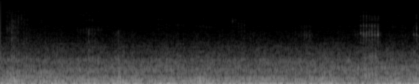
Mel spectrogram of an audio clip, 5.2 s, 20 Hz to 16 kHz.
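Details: Female Somali cat Karen, born November 2021, purring affectionately on day 995: a dense, unbroken low rumble, with short airy hiss-like bursts near the start and again toward the end.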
